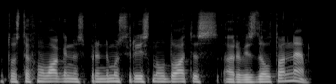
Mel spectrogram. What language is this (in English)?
Lithuanian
